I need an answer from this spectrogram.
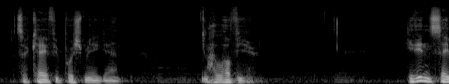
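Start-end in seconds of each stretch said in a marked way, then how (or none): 0.1-2.5 low, soft, forgiving reassurance; gently forgive the one pushing; acted kindness. Acts out kindness while being pushed.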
